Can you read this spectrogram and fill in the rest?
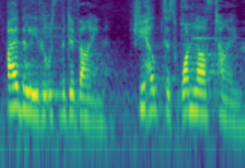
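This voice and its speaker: A woman's voice: lowish voice, moderate pace, a little hiss or hum, natural voice. Woman acting composed, compassionate leader. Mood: questioning, sincere. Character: composed, compassionate female leader of a holy order. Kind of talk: video game dramatic acting.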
